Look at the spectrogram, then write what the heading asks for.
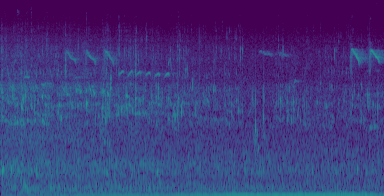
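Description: A steady, soft trickle of water runs through a stream, with high bird chirps scattered above it and a low constant hum underneath.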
